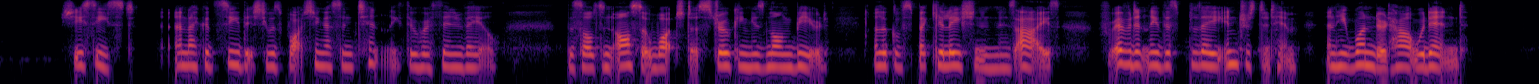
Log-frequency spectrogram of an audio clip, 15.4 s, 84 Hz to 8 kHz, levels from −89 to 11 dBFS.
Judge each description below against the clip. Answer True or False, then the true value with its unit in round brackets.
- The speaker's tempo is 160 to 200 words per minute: True (175 wpm)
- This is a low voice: False (225 Hz)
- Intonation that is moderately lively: False (1.6 semitones)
